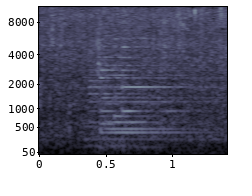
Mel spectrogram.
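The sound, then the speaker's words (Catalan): Steady, dense rain from a heavy storm that began suddenly hisses evenly throughout, moderately loud, with a brief tonal ringing rising out of the downpour midway before fading back into the rain. “Era una bona tempesta.”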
